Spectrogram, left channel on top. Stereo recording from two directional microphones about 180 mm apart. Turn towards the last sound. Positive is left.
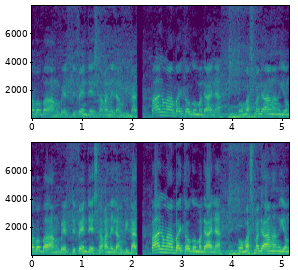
turn(degrees=-35)  # may be behind; listen again after turning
